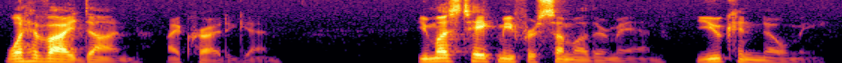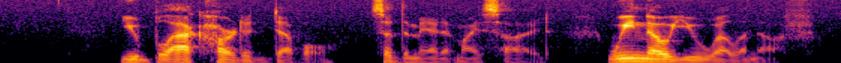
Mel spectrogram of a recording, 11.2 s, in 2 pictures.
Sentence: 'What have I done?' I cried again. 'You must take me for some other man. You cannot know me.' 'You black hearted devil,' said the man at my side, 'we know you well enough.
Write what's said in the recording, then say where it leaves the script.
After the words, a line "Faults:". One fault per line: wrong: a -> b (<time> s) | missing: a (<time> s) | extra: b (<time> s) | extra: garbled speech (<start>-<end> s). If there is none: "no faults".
'What have I done?' I cried again. 'You must take me for some other man. You can know me.' 'You black hearted devil,' said the man at my side, 'we know you well enough.
Faults:
wrong: cannot -> can (4.8 s)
